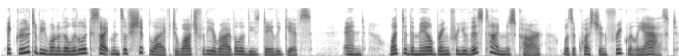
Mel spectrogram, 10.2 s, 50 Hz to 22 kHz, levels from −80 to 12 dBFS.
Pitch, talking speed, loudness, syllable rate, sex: 215 Hz, 225 wpm, -19 LUFS, 5.7 syllables/s, female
